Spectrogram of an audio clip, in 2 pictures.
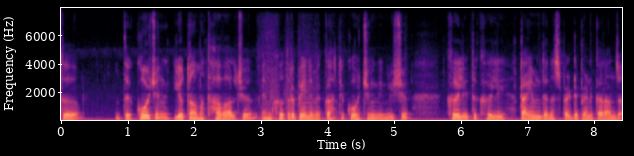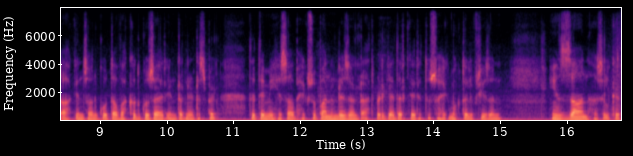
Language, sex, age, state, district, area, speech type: Kashmiri, male, 45-60, Jammu and Kashmir, Srinagar, urban, spontaneous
